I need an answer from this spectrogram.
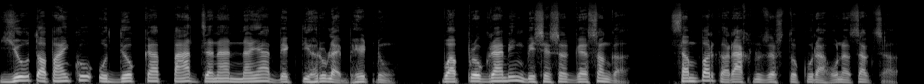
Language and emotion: Nepali, neutral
